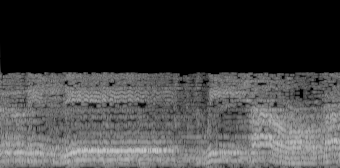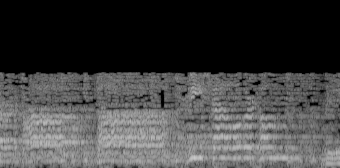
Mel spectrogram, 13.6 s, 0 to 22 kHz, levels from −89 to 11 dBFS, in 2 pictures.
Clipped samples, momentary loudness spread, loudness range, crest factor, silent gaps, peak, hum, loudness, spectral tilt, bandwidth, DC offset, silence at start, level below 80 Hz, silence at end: under 0.1%; 7 LU; 2 LU; 14 dB; none; -6 dBFS; none; -19 LUFS; -10 dB/octave; 3.9 kHz; under 0.1%; 0 s; -48 dBFS; 0 s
